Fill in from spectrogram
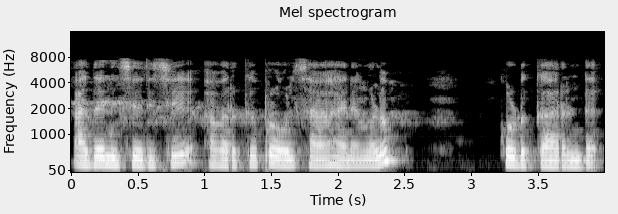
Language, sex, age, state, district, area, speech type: Malayalam, female, 45-60, Kerala, Wayanad, rural, spontaneous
